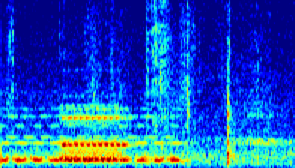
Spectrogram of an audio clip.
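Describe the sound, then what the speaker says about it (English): A telephone rings with a steady electronic trill that holds for about a second and a quarter, then a short tap and a fainter tone follow. No one speaks. "Sorry about the phone ringing."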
